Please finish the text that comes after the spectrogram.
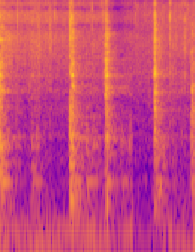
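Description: Chicken biryani base frying and being stirred in a pan: a steady oil sizzle with four or five sharp scraping stir strokes spaced roughly every third of a second, close and moderately loud, no talking.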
